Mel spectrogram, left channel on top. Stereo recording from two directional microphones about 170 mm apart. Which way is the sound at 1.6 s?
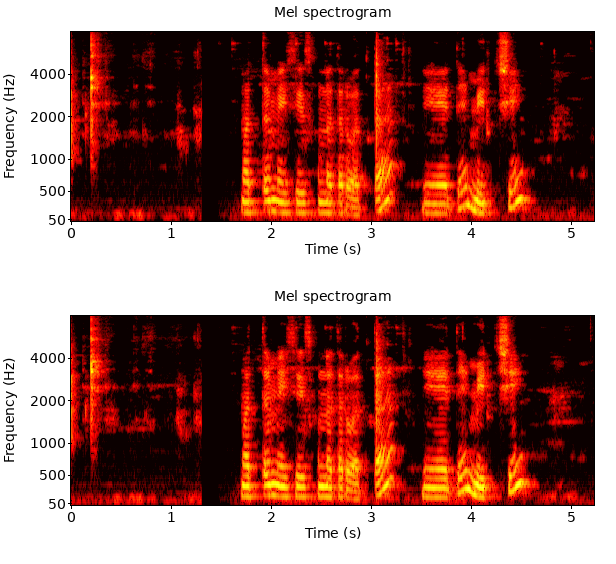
45° right (ahead or behind).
